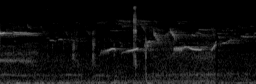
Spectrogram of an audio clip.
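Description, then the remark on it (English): Several small wild birds chirp and trill in overlapping bursts in trees and bushes, thin high notes rising and sliding, over a soft outdoor background hum with no talking. “I've seen goldfinches fighting in the bush, like 2 feet away from me.”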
